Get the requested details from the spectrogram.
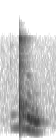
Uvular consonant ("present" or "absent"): absent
